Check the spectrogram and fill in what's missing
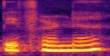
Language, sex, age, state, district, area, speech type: Bodo, female, 18-30, Assam, Udalguri, rural, spontaneous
